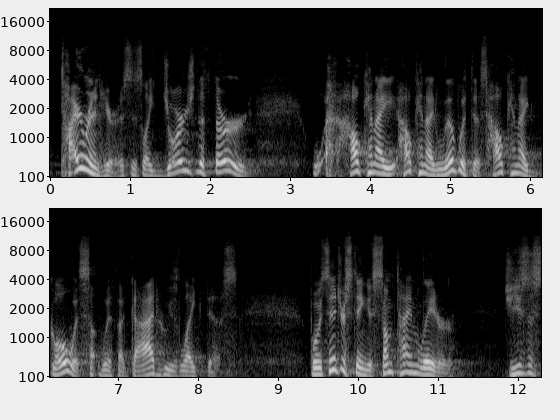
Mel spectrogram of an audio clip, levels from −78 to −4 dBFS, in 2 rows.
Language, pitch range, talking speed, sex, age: English, 120-160 Hz, 165 wpm, male, 50-69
